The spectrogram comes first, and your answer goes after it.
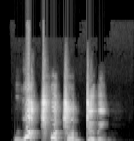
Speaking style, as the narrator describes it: Millington snapped

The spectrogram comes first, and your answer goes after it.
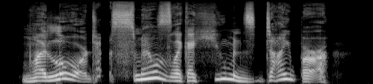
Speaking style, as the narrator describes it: exclaimed Overton

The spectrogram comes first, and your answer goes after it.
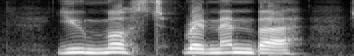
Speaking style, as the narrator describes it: she snarled

